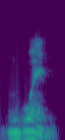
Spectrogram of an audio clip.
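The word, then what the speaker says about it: Nguyen: Gwyn that it's not nulan that's aw it's pronounced Gwyn Gwyn and uh you know the Ste you know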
